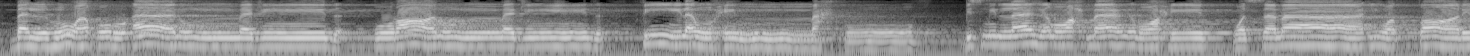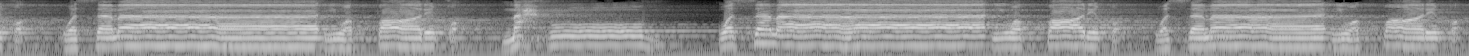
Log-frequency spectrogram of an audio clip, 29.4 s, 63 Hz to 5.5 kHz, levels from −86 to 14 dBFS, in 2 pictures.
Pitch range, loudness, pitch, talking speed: 135-150 Hz, -8 LUFS, 140 Hz, 45 wpm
